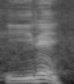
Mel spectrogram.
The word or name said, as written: ire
